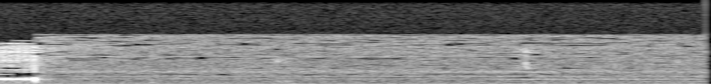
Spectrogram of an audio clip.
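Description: A single short, loud telephone touch-tone beep right at the start, then a faint, steady phone-line hiss with no talking.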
